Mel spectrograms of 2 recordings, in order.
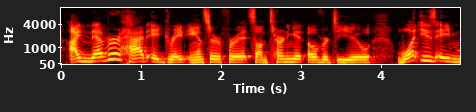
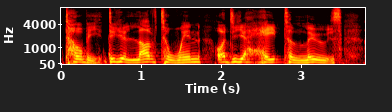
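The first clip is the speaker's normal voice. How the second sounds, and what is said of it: Put-on British accent. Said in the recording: “he was British, so this is my British accent”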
